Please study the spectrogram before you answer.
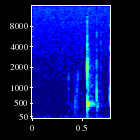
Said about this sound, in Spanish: Tome un traguito del agua solar.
